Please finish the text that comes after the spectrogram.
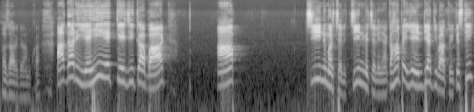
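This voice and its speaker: A man's voice: sits high, sing-song, measured pace, long pauses, pushed and bright, smooth. A man teaching a class, asking questions and answering them himself, repeating key points in simple everyday examples. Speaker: physics teacher for exam coaching.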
